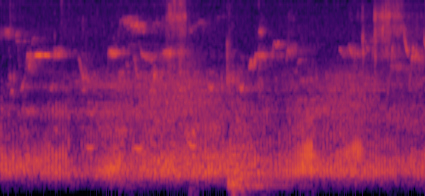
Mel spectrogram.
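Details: Spring frog chorus from an Estonian pond, an unbroken wall of overlapping croaks rising and falling in waves, with short high bird notes and one low thump.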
